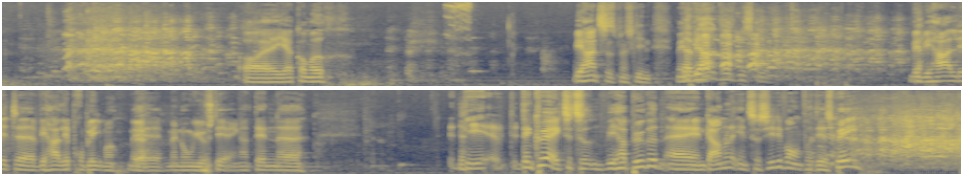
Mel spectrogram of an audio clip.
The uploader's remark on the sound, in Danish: LIVE fra Kolding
